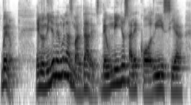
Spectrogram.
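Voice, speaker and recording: A male preacher delivers a sermon in a dark, mellow voice. He leans on rhetorical questions to his listeners. He acts out the people he quotes with sudden leaps in pitch. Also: big pitch swings, normal speed.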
